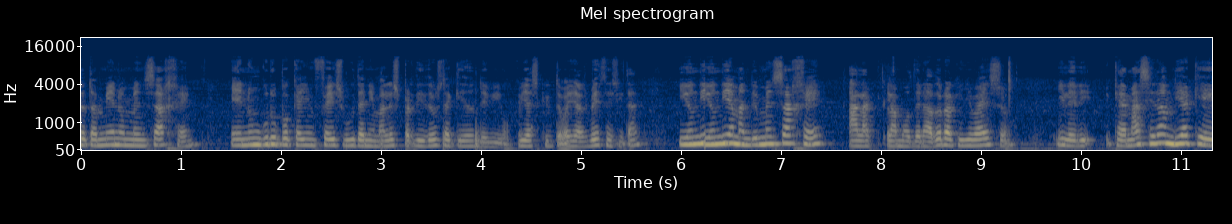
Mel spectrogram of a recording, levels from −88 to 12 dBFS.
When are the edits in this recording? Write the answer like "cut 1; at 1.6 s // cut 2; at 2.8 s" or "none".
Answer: cut 1; at 4.4 s // cut 2; at 6.2 s // cut 3; at 7.6 s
